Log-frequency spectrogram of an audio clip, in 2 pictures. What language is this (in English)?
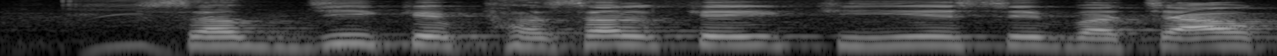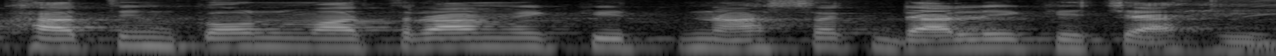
Bhojpuri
